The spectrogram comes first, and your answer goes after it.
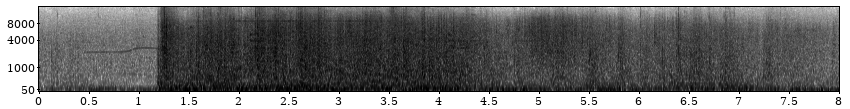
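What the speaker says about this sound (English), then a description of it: "as he comes into range, hopefully pummel him with double shot" Broadside of ship cannons firing double shot in the naval sailing game Naval Action, a sudden loud boom after a quiet moment, then a long rumbling roll of overlapping blasts that slowly fades.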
